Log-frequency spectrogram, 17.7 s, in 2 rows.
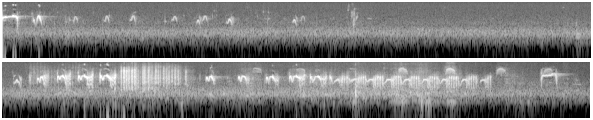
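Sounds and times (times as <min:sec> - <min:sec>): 
common ringed plover calls: 0:00.0 - 0:03.6, 0:04.3 - 0:04.6, 0:09.0 - 0:17.6.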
